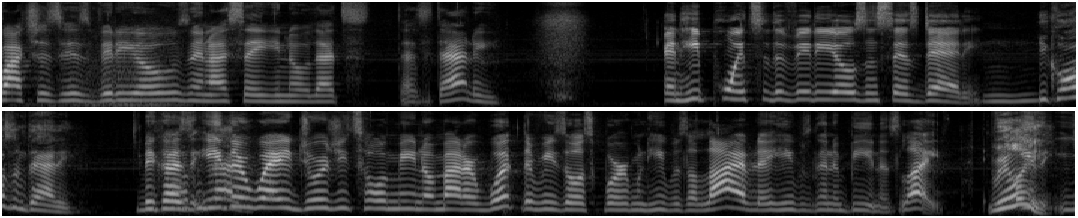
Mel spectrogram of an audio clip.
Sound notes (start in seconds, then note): none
